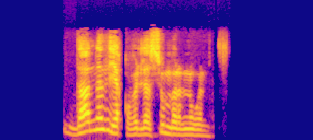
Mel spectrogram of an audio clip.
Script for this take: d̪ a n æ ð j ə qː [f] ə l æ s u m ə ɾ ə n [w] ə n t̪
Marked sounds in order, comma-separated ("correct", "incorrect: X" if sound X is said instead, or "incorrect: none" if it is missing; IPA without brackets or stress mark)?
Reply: incorrect: v, correct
